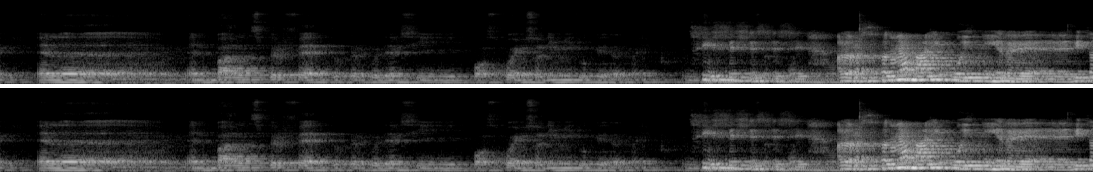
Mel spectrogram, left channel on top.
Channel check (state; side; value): identical; both; correlation 1.00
